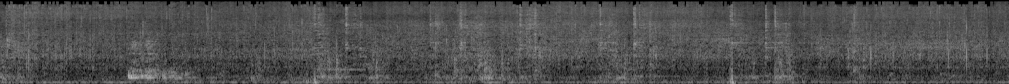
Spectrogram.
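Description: Ridge gourd sizzles and fries steadily in a pan with onions, a continuous close crackle with occasional stirring scrapes and no talk.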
